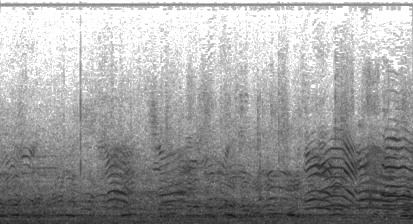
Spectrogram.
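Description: Young children laugh and shout nearby.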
